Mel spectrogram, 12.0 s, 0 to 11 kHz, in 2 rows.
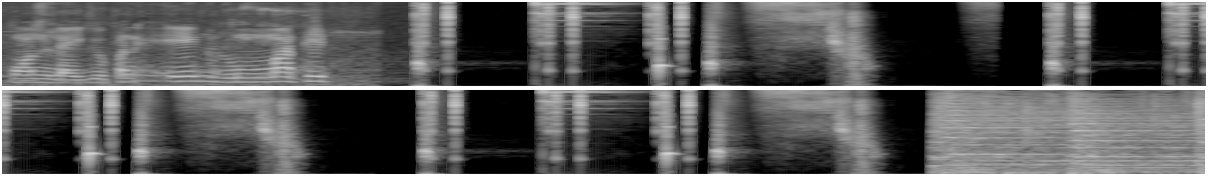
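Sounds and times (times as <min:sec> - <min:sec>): pops and mouse clicks: 0:02.1 - 0:04.0, 0:05.2 - 0:10.5.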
